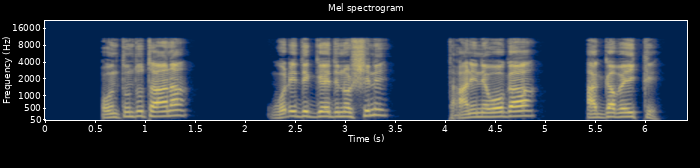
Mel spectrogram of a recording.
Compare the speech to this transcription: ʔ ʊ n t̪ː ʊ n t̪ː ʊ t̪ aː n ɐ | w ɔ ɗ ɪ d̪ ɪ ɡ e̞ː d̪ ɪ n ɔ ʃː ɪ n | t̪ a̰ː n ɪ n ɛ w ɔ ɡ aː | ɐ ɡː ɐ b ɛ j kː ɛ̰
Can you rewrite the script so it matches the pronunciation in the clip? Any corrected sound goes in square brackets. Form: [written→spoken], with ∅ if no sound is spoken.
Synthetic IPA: ʔ ʊ n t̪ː ʊ n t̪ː ʊ t̪ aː n ɐ | w ɔ ɗ ɪ d̪ ɪ [ɡ→ɡː] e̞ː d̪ ɪ n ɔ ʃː ɪ n | t̪ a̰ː n ɪ n ɛ w ɔ ɡ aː | ɐ ɡː ɐ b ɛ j kː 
